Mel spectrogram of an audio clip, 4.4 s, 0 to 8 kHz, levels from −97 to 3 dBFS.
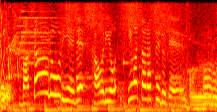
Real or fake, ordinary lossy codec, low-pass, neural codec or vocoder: real; Opus, 32 kbps; 7.2 kHz; none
